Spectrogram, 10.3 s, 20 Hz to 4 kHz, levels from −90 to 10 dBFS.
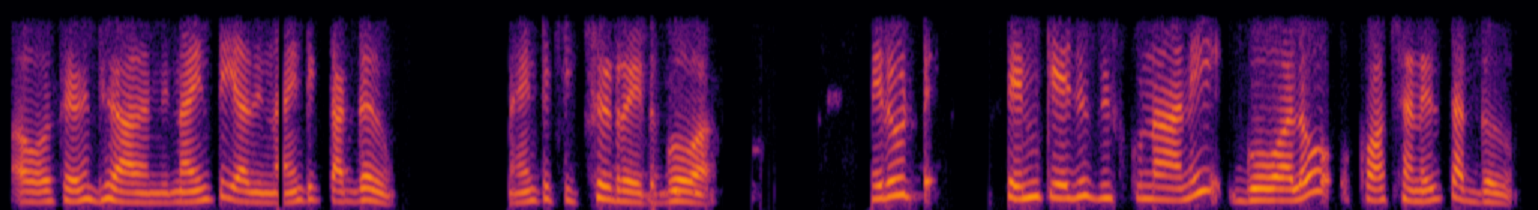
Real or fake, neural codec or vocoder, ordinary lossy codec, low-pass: real; none; none; 3.6 kHz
